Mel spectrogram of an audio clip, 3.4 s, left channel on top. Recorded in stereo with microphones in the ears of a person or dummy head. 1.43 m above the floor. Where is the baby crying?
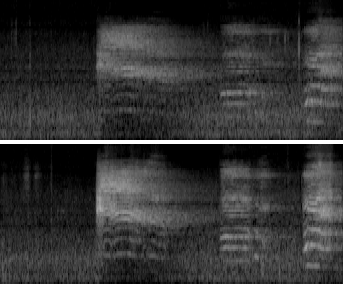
55° right (ahead or behind), 1.2 m.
